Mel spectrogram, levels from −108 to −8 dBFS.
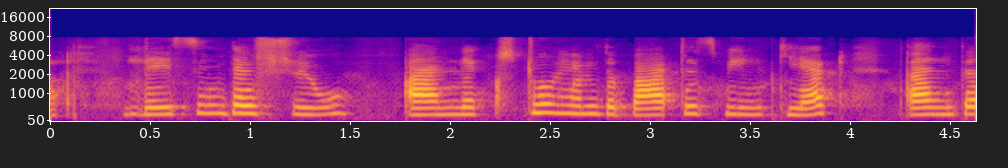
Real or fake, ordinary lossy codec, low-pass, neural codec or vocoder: fake; none; none; codec, 16 kHz, 1 kbps, FreqCodec, larger model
